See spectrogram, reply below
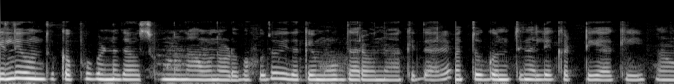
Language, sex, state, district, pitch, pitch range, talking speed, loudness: Kannada, female, Karnataka, Mysore, 220 Hz, 215-230 Hz, 150 wpm, -14 LUFS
